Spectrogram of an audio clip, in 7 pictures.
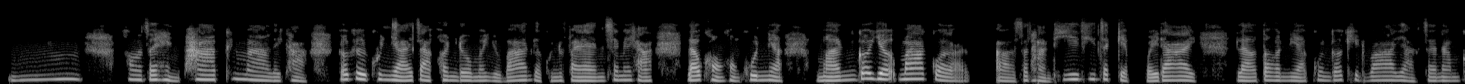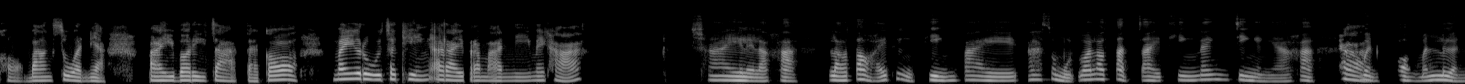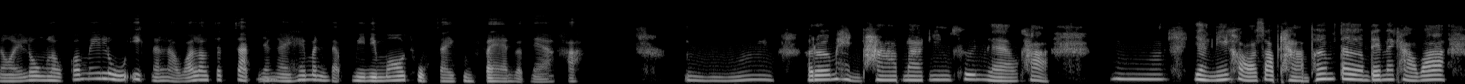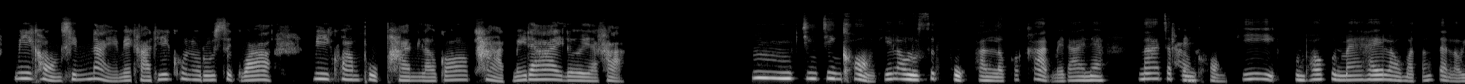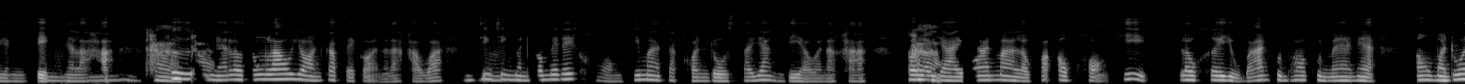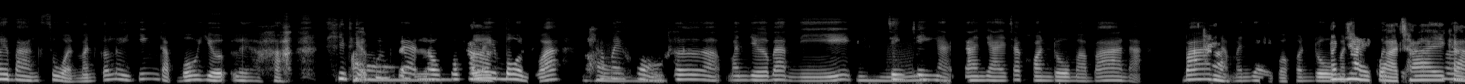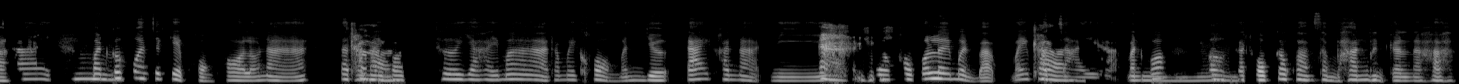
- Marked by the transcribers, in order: tapping; in English: "ดับเบิล"; laughing while speaking: "ค่ะ"; chuckle; laughing while speaking: "สัมพันธ์เหมือนกันน่ะค่ะ"
- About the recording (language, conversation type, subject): Thai, advice, อยากจัดของให้เหลือน้อยลงแต่ไม่รู้ว่าควรทิ้งอะไรบ้าง
- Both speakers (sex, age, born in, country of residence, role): female, 35-39, Thailand, Thailand, advisor; female, 40-44, Thailand, Thailand, user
